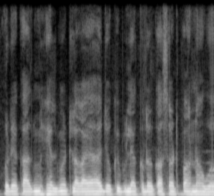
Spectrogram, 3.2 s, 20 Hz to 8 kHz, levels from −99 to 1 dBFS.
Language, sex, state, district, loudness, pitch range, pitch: Hindi, male, Jharkhand, Deoghar, -11 LUFS, 110-115 Hz, 115 Hz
